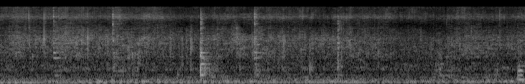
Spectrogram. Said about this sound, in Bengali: তো একটু নাড়াচাড়া দিই আর সামান্য একটু জল দেব জল দিয়ে কষাবো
